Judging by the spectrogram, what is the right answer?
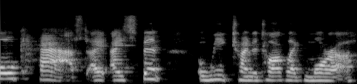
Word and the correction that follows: Moira: I'm probably mispronouncing her name, but I Moira. – Love that show. Moira.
